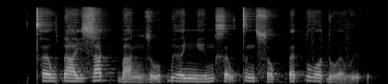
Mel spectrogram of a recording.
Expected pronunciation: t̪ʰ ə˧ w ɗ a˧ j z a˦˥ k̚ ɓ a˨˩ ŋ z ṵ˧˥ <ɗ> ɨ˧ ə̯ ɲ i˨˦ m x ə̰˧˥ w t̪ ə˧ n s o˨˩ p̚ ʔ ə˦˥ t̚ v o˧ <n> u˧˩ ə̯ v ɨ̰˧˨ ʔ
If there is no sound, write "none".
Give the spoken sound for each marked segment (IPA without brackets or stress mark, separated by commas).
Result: ɓ, ɗ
